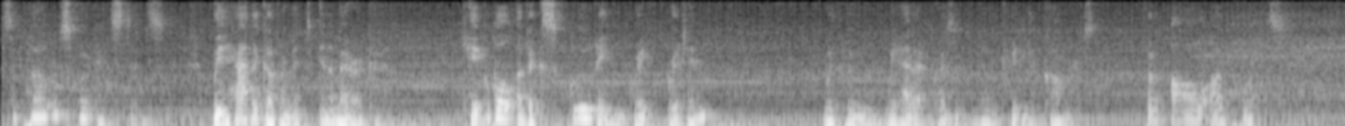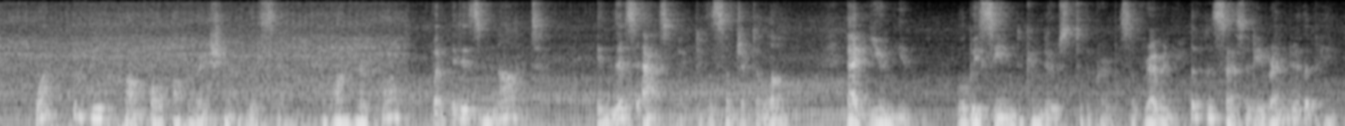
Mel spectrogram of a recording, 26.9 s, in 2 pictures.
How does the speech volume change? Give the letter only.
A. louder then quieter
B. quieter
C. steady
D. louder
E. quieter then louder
B.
